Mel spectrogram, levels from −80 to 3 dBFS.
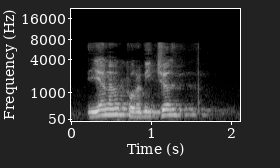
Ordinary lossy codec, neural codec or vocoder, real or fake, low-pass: AAC, 48 kbps; codec, 16 kHz, 1.1 kbps, Voila-Tokenizer; fake; 7.2 kHz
